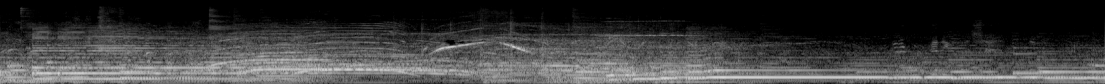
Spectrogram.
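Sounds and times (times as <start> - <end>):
crowd noise: 0.0 - 11.0
live rock band music: 0.0 - 11.0.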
